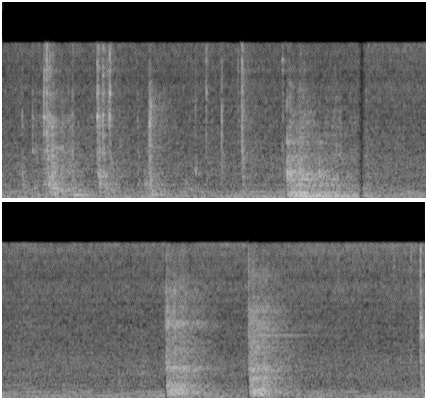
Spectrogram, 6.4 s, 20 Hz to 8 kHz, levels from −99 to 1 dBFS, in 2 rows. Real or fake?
fake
